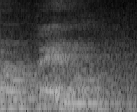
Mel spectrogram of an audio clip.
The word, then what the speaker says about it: ropero: La palabra ropero podemos descomponerla en ro, pe, ro. Como vemos, la sílaba P es la que se menciona con mayor intensidad. Entonces, esta es la sílaba tónica.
